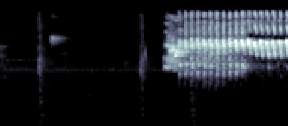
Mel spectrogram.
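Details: Loud-voiced green leafbird (cucak ijo) in full energetic song, nodding its head; two brief clicks precede a piercing, rhythmically pulsed high chattering trill that starts abruptly and keeps a regular beat of about four pulses a second.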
